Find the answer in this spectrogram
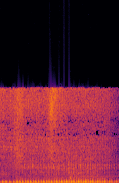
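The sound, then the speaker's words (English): A Yamaha four-wheeler ATV engine running while riding along a snowy road: a loud, steady, low drone with a rapid rhythmic pulsing throb that holds an even pitch throughout. “He's on his Yamaha four-wheeler to deliver medicine to a friend nearby.”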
